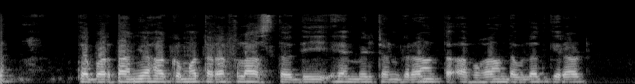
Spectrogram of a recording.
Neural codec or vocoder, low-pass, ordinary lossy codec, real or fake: none; 10.8 kHz; AAC, 48 kbps; real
